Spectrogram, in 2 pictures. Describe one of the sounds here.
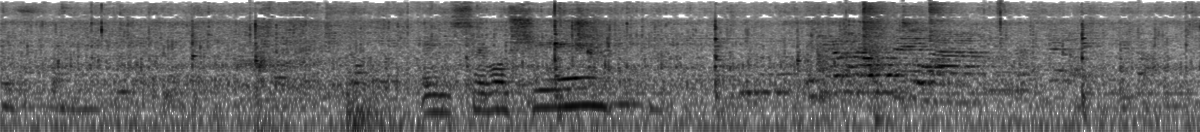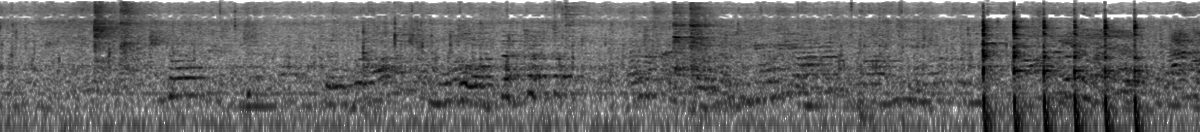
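A wooden spoon stirs and scrapes through a thick stew in a metal pot.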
